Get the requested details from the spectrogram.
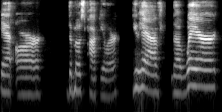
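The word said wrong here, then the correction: Warré: and I'm not saying that right. I never do say that right. It's Warre, I'm aware.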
